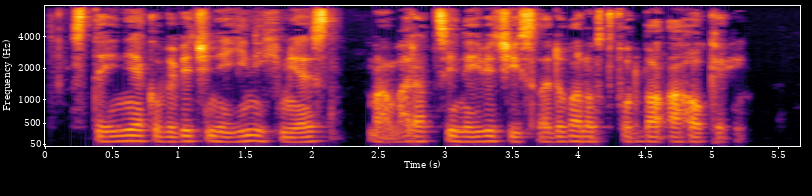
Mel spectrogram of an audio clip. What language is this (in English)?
Czech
